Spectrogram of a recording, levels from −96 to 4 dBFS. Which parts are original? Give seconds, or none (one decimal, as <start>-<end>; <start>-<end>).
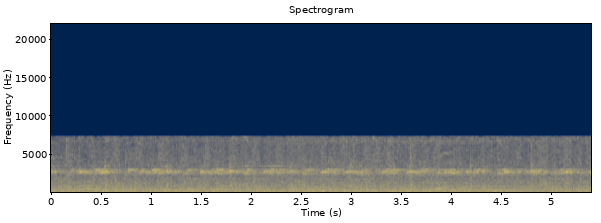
1.7-2.7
